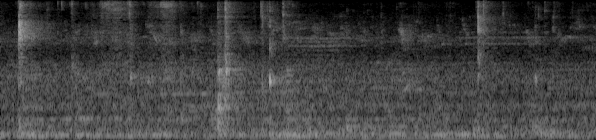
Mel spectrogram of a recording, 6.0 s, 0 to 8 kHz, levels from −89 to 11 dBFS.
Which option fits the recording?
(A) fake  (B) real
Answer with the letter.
B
